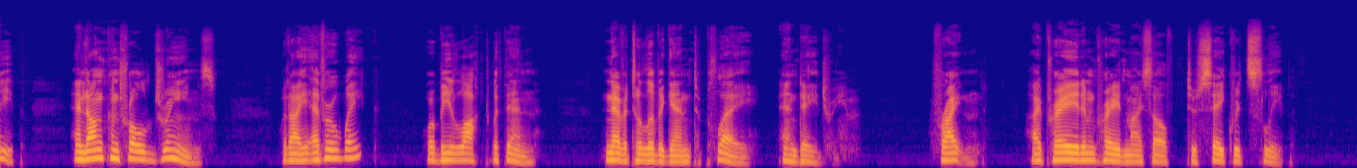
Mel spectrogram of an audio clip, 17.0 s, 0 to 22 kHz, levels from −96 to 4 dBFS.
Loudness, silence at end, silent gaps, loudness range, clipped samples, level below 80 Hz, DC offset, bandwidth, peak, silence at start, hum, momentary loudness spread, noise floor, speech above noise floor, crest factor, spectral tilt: -20 LUFS; 0.95 s; none; 6 LU; under 0.1%; -60 dBFS; under 0.1%; 12 kHz; -4 dBFS; 0 s; none; 15 LU; -76 dBFS; 57 dB; 18 dB; -6.5 dB/octave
